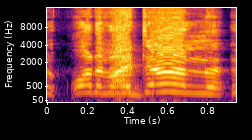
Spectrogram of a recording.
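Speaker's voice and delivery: loud laughing mock dismay; laughing loudly. Real, not acted. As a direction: cry it out through laughter.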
